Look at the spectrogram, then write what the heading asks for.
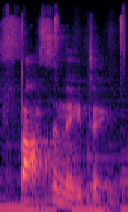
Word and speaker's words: fascinating: Whenever C and S are in a combination, then C is not pronounced. For example, scissor or fascinating.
